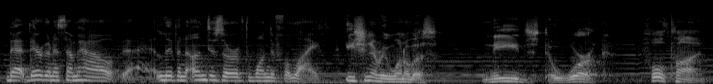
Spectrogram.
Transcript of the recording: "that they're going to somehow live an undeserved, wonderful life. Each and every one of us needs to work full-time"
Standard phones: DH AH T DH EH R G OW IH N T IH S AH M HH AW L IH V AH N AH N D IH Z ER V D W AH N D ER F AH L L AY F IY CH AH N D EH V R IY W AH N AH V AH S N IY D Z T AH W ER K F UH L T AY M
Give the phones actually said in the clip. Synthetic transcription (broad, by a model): DH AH T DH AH R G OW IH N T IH S AH M HH AW L IH V AH N AH N D IH Z ER V D W AH N D ER F L L AY F IY CH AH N EH V R IY W AH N AH V AH S N IY D Z T AH W ER K F UH L T AY M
